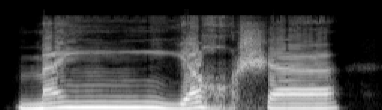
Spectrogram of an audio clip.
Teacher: সরাসরি মিমে ইয়াকে মিলিয়ে গুণনা করতে হবে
